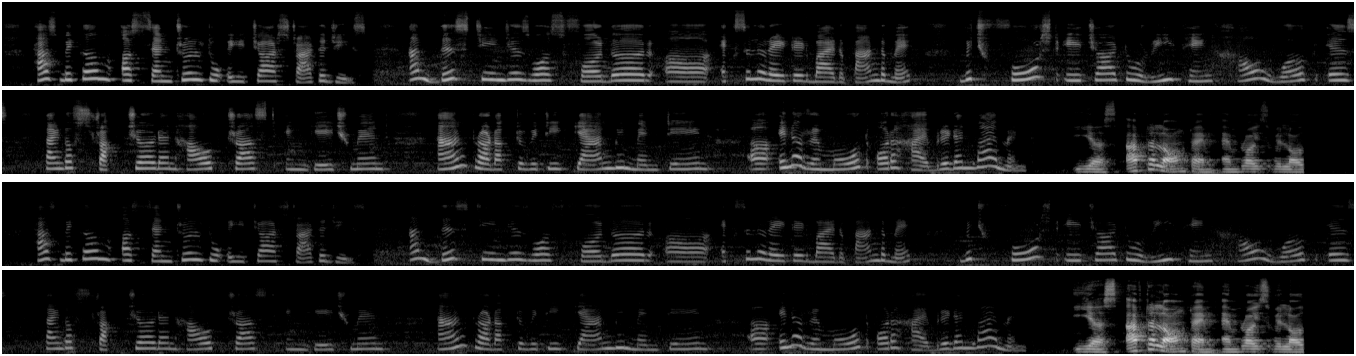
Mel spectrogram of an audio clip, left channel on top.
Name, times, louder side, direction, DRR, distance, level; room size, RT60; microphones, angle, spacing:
voice 1, 0.3-3.6 4.1-9.1 9.6-13.6 14.0-17.4 17.9-20.6 21.0-23.8, left 5 dB, 70° left, 0.4 m, -34 dB
sound 1, 3.7-23.5, left 2 dB, 35° left, 4.7 m, -58 dB
voice 2, 24.2-26.5, right 5 dB, 75° right, 0.7 m, -26 dB
head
